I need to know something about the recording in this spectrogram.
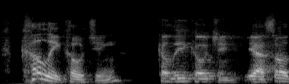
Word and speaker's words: Jay Kali: And if I get that right, it's Cully Coaching.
